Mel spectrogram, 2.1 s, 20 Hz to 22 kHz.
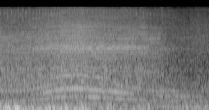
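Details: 2013 Jeep Patriot with JF011E CVT, low miles, reportedly slipping: loud steady tonal whine over the engine, rising slightly then easing, before a fluid and filter service fixed it.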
